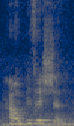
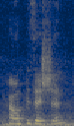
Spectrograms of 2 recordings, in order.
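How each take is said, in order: No difference in how they are said.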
